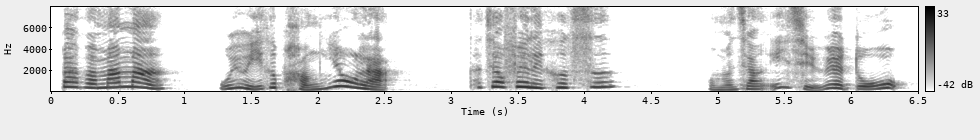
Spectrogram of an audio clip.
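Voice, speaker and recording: A woman's voice: extremely high pitch, big pitch swings, moderate pace, a bit bright, pitched above the performer's own voice, full character voice. A woman voicing a friendly little boy mouse in a children's story, polite and eager. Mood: eager, happy.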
